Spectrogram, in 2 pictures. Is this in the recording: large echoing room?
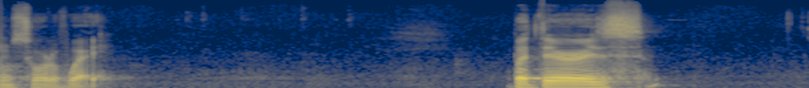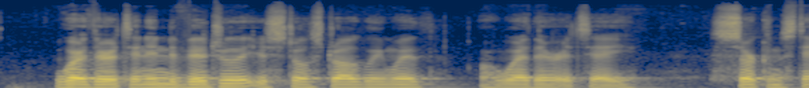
yes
